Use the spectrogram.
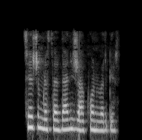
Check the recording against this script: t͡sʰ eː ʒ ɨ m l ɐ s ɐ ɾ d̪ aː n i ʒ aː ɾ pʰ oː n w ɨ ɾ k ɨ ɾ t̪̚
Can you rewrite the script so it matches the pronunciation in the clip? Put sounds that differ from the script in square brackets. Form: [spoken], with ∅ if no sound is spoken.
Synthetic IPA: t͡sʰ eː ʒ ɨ m l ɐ s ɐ ɾ d̪ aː n i ʒ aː [∅] pʰ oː n w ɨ ɾ [ɡ] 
